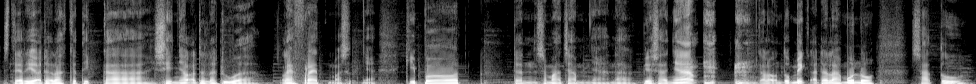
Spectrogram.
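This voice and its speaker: Man, low and mellow, calm studio tutorial tone on a studio mic. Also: moderate pace, soft background music. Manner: relaxed, step-by-step explaining with fillers. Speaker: music production tutor. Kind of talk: software tutorial. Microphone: studio microphone into a sound card.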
